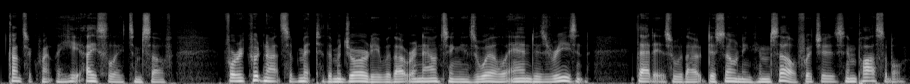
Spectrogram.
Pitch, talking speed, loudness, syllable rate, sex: 130 Hz, 170 wpm, -19 LUFS, 6.2 syllables/s, male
